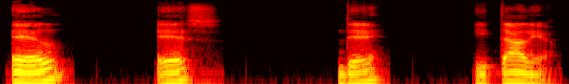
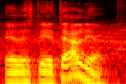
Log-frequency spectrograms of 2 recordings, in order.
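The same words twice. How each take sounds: First: It is said slowly and carefully. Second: It is said at normal conversational speed.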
